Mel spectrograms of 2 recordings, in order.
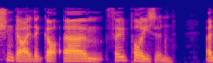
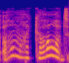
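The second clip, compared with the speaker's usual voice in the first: high, startled "oh my God" from the nurses; shocked gasp; 13 semitones higher, slower than usual. Retold or imitated. Nurses reacting to dad's joke, shocked exclamation. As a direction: play the nurses, caught off guard by the joke. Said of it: "the nurses were like".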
